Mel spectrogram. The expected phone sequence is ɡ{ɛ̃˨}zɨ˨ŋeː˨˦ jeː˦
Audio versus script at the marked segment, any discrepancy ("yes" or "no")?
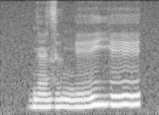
no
